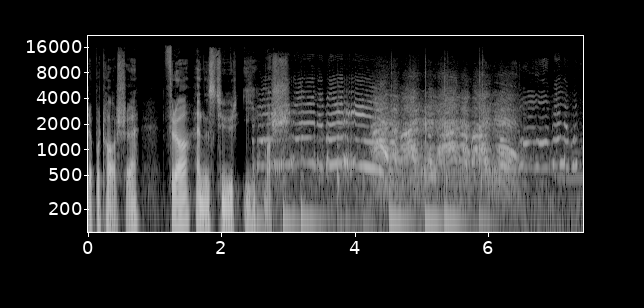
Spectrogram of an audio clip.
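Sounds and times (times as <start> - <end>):
speech: 0.0 - 3.3
steady low drumbeat: 2.5 - 6.1
crowd of demonstrators chanting a slogan at a march: 3.7 - 7.4.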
